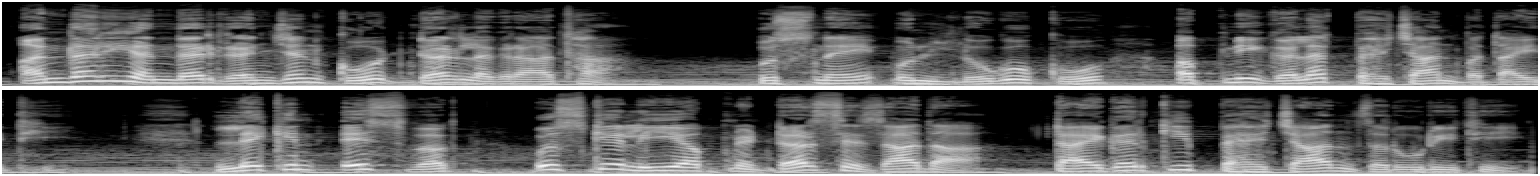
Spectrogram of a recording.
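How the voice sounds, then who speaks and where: A man giving scripted, suspenseful dramatic narration of a story in an expressive manner. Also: fairly high pitch. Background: background music.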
